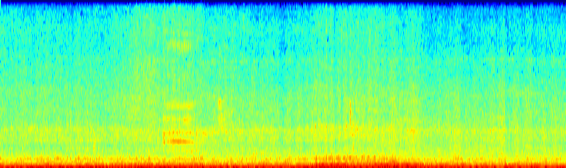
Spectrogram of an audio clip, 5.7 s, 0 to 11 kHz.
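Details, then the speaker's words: LS V8 Cutlass driving under acceleration: a deep note pulling hard but with choppy, uneven pulses, skipping. Misfire under acceleration, which the owner attributes to an arcing spark plug that needs fixing. "I don't really like the way it sounded. Still pulling and stuff, but it ain't running like it want to. It's skipping, so definitely got to get that fixed."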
